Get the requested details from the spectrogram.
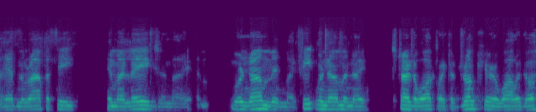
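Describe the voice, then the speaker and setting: The voice moves at a moderate pace in a monotone, flat intonation. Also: man. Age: 70s. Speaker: architect sharing product testimony. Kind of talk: testimony. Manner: halting.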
